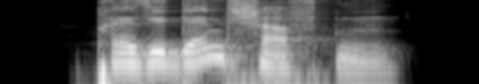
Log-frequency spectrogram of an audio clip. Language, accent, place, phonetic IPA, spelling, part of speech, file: German, Germany, Berlin, [pʁɛziˈdɛntʃaftn̩], Präsidentschaften, noun, De-Präsidentschaften.ogg
- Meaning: plural of Präsidentschaft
